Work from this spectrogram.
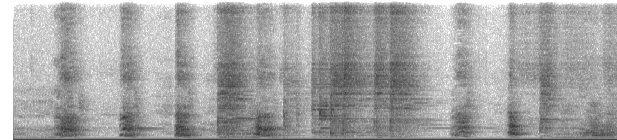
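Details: Dog barking at a new shiny metal bowl it was given after chewing on its old one: short, harsh barks about once a second, some in quick doubled bursts, over a steady loud background.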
